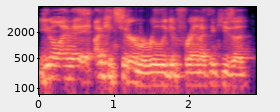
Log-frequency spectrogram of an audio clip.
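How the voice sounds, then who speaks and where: A man in his forties, a high school football coach, telling stories in a rambling, self-deprecating way full of fillers. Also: expressive, fast. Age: 40s. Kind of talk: casual storytelling interview. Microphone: video call. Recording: dull lo-fi video call audio.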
